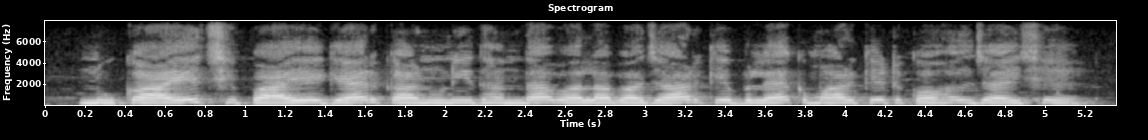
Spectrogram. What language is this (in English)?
Maithili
